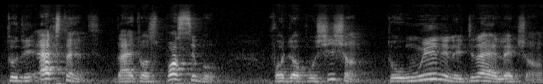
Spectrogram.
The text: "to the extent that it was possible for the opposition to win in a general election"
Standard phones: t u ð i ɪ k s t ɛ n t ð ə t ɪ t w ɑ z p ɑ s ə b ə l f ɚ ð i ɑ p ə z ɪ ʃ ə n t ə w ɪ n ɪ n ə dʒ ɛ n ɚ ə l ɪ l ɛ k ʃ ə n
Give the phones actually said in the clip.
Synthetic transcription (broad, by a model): t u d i ɪ k s t ɛ n t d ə t ɪ t w ɑ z p ɑ s ə b ə l f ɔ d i ɑ p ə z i ʃ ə n t ə w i n ɪ n ə dʒ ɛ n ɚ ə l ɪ l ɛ k ʃ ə n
